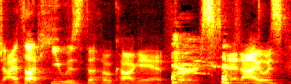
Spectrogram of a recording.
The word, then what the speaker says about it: Hokage: Hokage.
